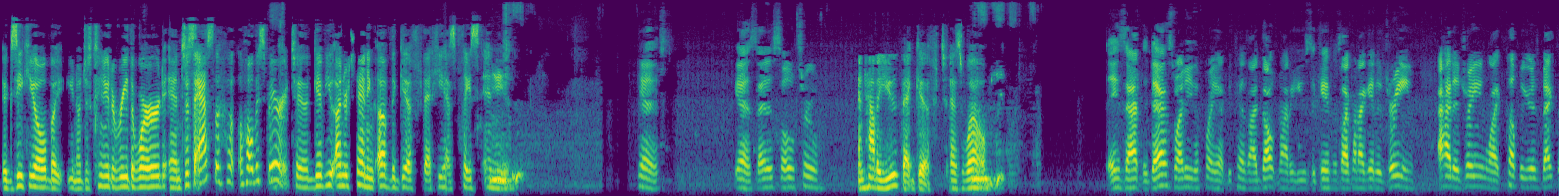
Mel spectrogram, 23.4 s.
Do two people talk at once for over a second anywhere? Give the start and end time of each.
none

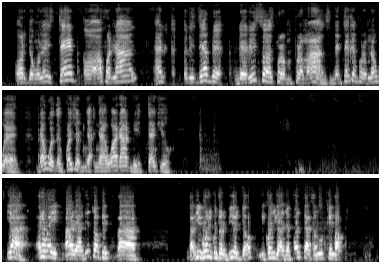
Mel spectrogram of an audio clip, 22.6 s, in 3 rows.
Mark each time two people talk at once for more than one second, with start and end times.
none

